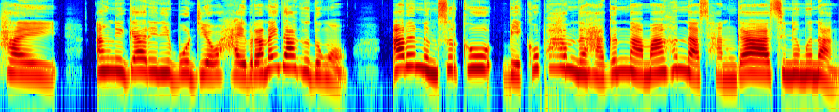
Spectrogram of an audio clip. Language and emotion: Bodo, surprised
